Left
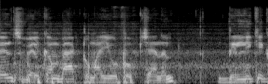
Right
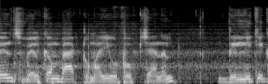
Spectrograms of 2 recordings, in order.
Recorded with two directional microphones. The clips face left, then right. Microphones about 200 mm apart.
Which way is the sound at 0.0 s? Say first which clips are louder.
Right 6 dB; 50° right (ahead or behind).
